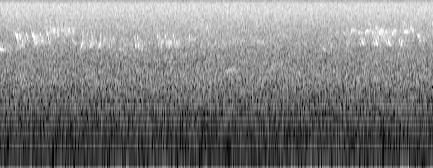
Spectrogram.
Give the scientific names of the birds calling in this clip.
Pipilo chlorurus, Oreortyx pictus, Setophaga coronata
